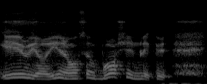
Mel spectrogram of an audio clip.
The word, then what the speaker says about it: Ariel: why God Called It Ariel uh modern people pronounce it as Ariel sounds like a washing powder you know it's still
